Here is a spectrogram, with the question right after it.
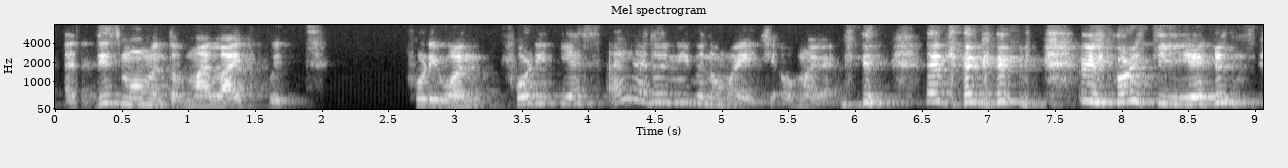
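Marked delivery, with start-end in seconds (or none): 6.0-9.0 higher and laughing through the words. Real, not acted. Guest laughing at forgetting her own age. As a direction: giggle out the line, slowed and louder.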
